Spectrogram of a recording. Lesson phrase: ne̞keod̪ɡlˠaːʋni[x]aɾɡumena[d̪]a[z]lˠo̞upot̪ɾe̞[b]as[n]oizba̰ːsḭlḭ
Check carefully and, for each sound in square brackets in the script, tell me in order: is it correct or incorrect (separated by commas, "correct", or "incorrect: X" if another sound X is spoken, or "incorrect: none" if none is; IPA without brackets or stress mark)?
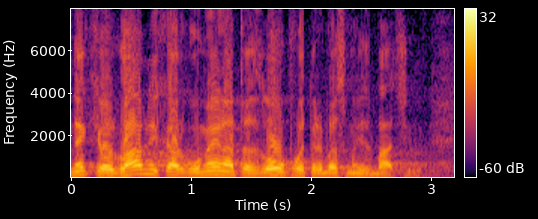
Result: correct, incorrect: t̪, correct, correct, incorrect: m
